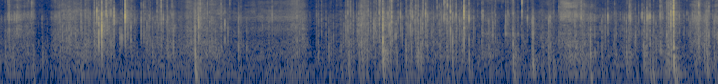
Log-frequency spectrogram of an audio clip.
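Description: Long nails scratch across a large bundle of clear plastic bubble wrap while fingertips squeeze the bubbles. A steady, bright crinkling runs throughout, broken by sharp, crisp snaps and crunches with almost no low end.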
